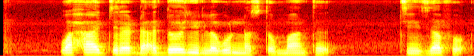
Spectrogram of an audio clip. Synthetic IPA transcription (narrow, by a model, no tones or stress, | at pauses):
wɑħaːd͡ʒɪɾɐɗa̰ʕd̪oːjilɐɣʊnɐst̪ʰɔmaːnt̪ʰɐ̰ | t͡ʃizɐfɔ̰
